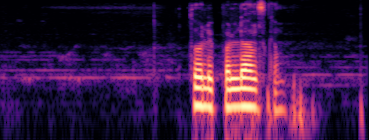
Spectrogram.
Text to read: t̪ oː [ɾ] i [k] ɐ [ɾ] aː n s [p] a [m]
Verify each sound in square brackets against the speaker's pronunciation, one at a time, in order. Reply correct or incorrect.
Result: incorrect: l, incorrect: p, incorrect: l, incorrect: k, correct

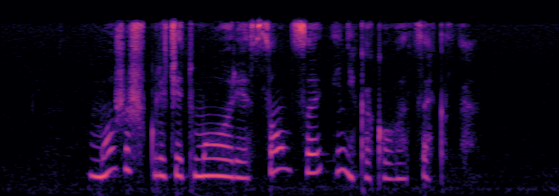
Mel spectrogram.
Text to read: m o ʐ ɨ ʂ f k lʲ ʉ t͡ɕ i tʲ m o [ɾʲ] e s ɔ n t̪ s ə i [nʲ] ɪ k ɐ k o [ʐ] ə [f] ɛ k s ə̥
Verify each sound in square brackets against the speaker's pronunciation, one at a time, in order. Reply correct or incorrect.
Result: correct, correct, incorrect: v, incorrect: s

